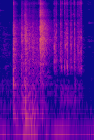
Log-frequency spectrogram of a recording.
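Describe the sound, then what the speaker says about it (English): Someone tries out a secondhand computer keyboard at a thrift store in Tilburg: a brief burst of close, clattering keystrokes in quick, uneven succession over faint room noise, with no speech. "What's this keyboard?"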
